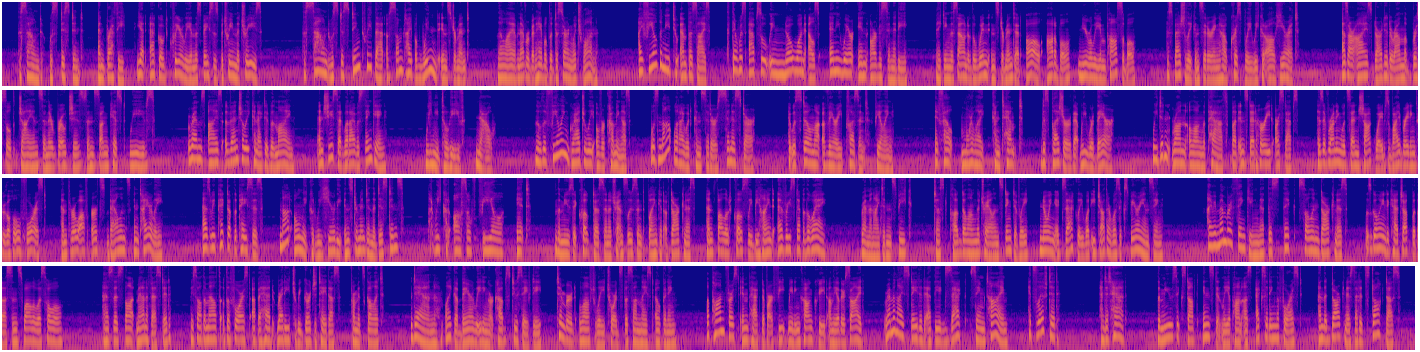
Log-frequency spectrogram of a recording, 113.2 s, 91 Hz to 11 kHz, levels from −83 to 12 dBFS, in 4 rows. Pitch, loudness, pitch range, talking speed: 155 Hz, -26 LUFS, 135-175 Hz, 170 wpm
